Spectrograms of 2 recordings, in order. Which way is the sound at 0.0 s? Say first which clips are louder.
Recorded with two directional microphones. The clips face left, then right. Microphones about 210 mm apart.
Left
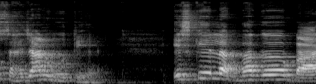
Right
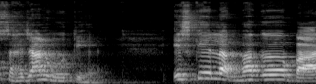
Even; 25° left (ahead or behind).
